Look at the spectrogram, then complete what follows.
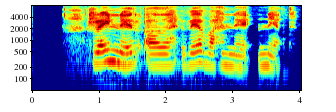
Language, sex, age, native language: Icelandic, female, 10, Icelandic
